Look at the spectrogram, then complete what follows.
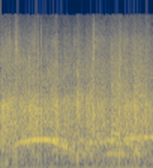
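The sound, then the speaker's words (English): Sustained crowd applause for a panel and the organizers, a dense steady wash of clapping at a fairly loud, even level, with faint tonal whistles or cheers sliding underneath. “Round of applause to the panel.”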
